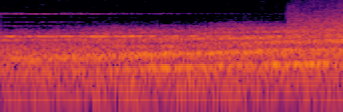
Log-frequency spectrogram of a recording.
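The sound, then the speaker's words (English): A sustained wail of emergency sirens, steady tones layered over a dense, rumbling wash of noise, holding at an even level throughout with no voices present. “Air horns. Emergency sirens.”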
